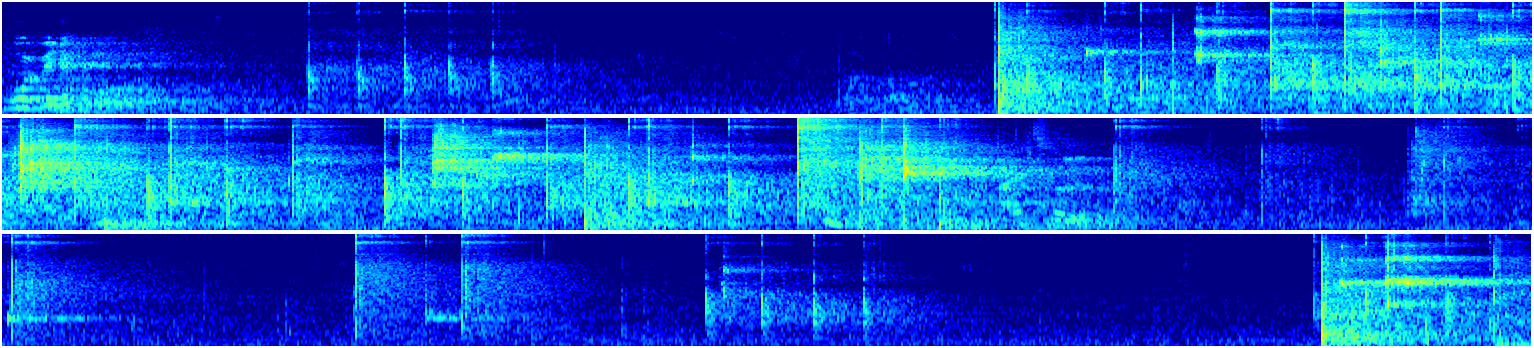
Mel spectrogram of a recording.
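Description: Table tennis rally: the ball clicking off bats and table in quick back-and-forth succession, with a few loose bounces before it and scattered bounces afterwards.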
